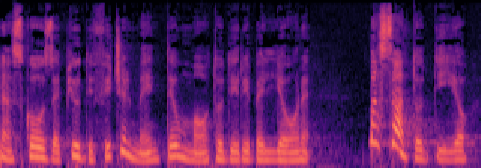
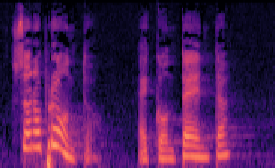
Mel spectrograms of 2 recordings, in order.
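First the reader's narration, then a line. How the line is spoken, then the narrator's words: Sick man, curt after pause. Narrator (Italian): L'infermo tacque un poco, poi riprese con voce breve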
